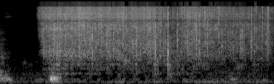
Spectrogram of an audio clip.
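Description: Water hitting hot frying oil in a pan, bursting into a loud, steady sizzle after a brief quiet moment, close up and continuing throughout with no talking.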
